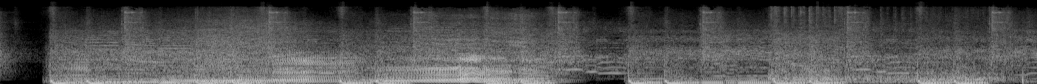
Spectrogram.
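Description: A motorcycle accelerates hard away in a race, its loud engine revs climbing and shifting through the gears with a brief drop in the middle, close and dominant with no talking.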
